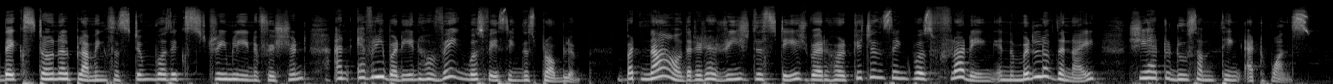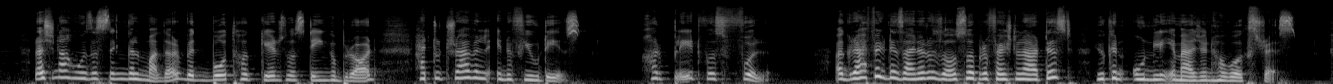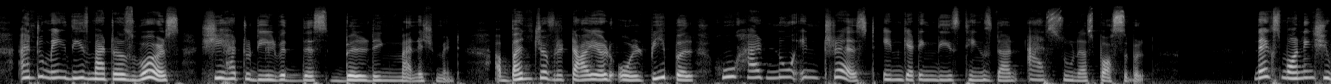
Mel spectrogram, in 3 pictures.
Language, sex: English, female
